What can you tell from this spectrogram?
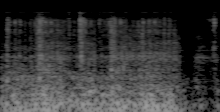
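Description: Heavy, sluggish cranking rumble with about two labored pulses a second, then it dies away, which is a nearly flat battery.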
